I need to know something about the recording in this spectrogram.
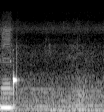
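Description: A short electronic beep right at the start, about a third of a second long, then quiet room tone.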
